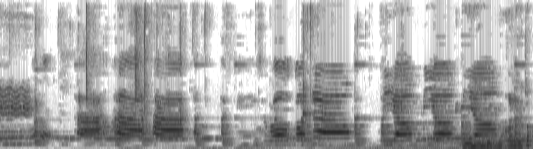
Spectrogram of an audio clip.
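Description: A children's song playing: music with a child-like singing voice carrying the melody in short sung phrases over a steady backing.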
